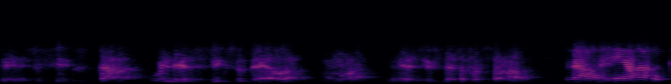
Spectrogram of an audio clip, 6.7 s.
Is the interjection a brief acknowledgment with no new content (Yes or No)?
No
